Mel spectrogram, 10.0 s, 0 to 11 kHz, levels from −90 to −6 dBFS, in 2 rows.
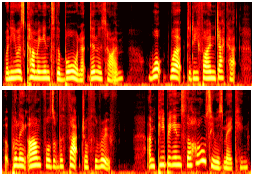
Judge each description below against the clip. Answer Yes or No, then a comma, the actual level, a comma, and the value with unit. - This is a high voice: Yes, high, 225 Hz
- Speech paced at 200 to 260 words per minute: Yes, fast, 205 wpm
